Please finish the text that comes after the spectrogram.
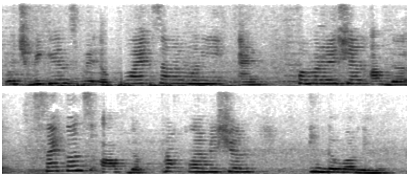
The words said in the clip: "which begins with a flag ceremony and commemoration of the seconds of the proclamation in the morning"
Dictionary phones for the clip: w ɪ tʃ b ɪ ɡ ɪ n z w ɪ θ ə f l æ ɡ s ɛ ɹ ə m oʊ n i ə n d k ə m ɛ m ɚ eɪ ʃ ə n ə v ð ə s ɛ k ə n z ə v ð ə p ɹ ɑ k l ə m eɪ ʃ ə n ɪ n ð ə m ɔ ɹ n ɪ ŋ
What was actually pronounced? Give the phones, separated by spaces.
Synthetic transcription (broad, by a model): w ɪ tʃ b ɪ ɡ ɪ n s w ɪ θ ə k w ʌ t s ɛ ɹ ə m oʊ n i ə n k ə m m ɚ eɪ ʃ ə n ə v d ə s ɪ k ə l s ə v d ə p ɹ ɑ k l ə m eɪ ʃ ə n ɪ n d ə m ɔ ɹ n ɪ ŋ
